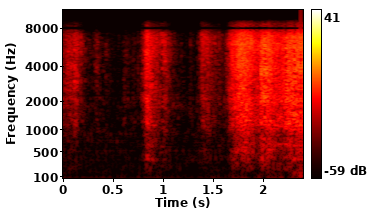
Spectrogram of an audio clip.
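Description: Thin plastic bag rustling as a dyed shirt is pushed into it: two brief crinkles, then steadier, louder crinkling near the end.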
